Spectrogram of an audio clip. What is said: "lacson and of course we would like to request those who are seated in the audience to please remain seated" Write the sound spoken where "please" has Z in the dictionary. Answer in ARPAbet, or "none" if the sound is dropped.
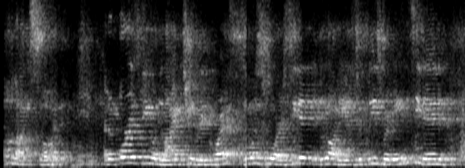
Z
